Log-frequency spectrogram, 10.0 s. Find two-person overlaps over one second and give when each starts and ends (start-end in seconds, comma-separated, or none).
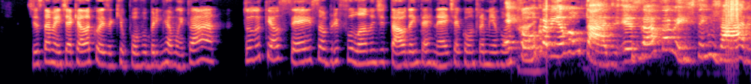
none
